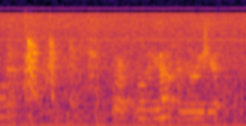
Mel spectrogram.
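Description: Domestic tabby cat giving a short meow about a second in.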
